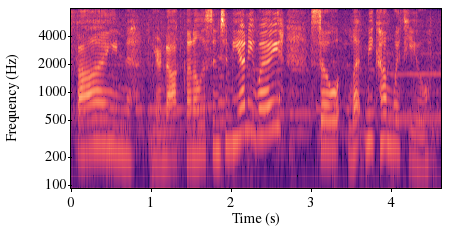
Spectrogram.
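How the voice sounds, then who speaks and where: A woman's voice: on the high side, expressive, unhurried. A woman voicing a stubborn, spirited younger sister from a tribe in a video game, with an insistent, plucky manner. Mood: stubborn, worried. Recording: game music behind the voice.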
